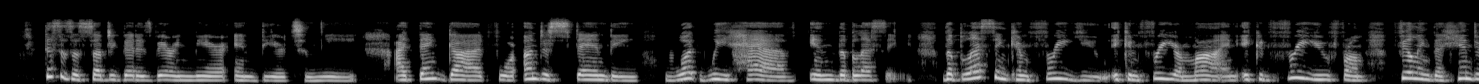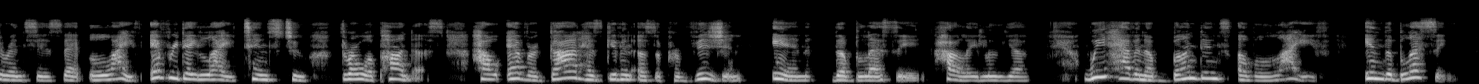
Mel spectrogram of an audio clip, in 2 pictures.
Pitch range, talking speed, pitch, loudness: 190-245 Hz, 140 wpm, 215 Hz, -19 LUFS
